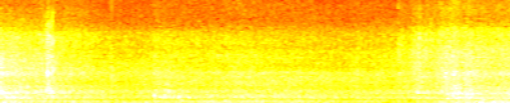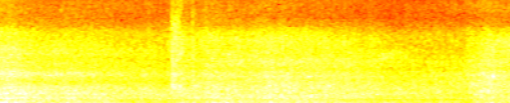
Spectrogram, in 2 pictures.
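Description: Sea waves washing ashore with wind rumbling on the microphone, the surf swelling a little about halfway through.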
